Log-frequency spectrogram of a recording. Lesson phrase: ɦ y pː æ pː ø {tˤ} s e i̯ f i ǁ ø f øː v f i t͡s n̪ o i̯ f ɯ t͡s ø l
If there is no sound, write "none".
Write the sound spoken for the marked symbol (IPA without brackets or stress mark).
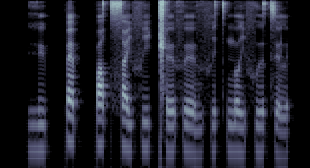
tˤ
